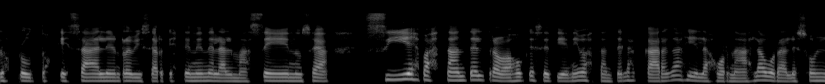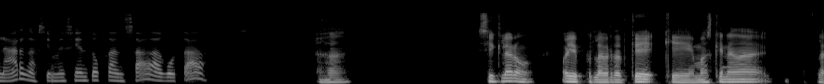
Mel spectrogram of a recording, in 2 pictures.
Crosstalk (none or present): none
